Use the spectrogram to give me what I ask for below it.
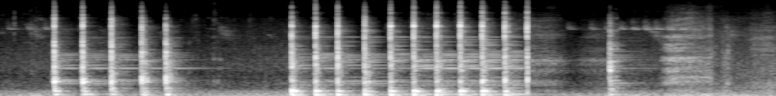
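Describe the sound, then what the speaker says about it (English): Hammer blows ring out against brake parts during a brake upgrade on a Honda Civic DX using Civic EX components: two quick runs of steady, sharp metallic strikes, close and loud, then a final single hit. "I might give a little bit of hammers in there"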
